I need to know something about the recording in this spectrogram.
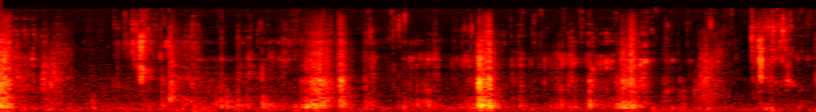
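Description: A spoon scrapes a ceramic bowl.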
